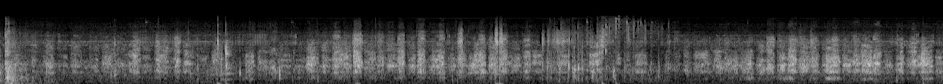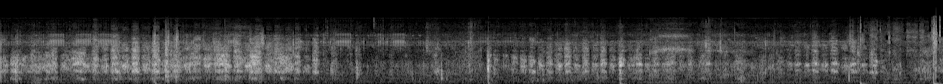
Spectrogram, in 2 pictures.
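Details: Bull terrier and labrador playing together in mud: continuous rapid, breathy panting, roughly two or three huffs a second, steady throughout with faint whimpering hints and no other clear sounds.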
